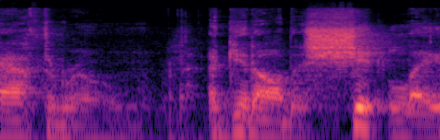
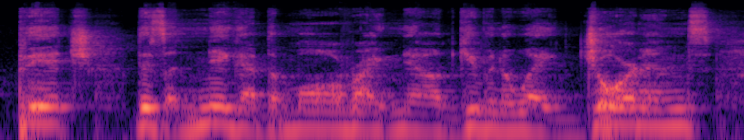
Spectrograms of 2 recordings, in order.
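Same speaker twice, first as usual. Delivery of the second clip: higher, urgent excitement; excited demand; 7 semitones higher than usual. Retold or imitated. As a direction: jump at the news of free shoes. Excited about free Jordans.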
